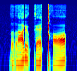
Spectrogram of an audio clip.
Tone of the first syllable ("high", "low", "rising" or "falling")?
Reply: rising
